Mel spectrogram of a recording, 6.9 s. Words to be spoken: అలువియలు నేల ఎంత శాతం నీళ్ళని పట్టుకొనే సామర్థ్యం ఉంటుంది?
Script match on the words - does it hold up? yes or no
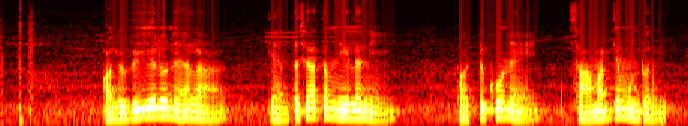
yes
